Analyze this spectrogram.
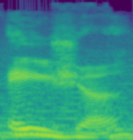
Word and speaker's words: Eja: her husband welcomed their son Asia, pronounced as Asia.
